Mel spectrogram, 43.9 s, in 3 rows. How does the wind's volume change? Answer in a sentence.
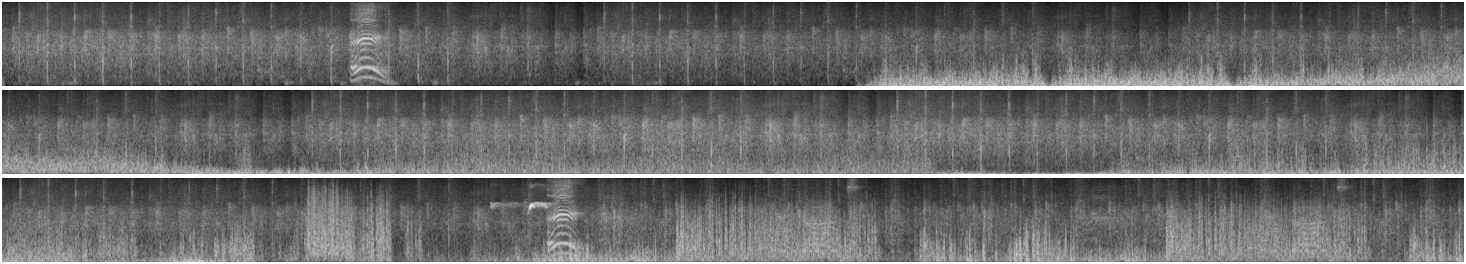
The loudness of the wind goes down, then up.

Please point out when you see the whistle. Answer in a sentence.
The whistle can be heard from 34.1 to 34.8 s.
